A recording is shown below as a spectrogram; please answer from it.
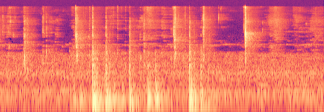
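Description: Close-mouthed eating sounds of a man biting and chewing a raw green chilli: an irregular run of short, crisp crunches and clicks, busiest in the middle.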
